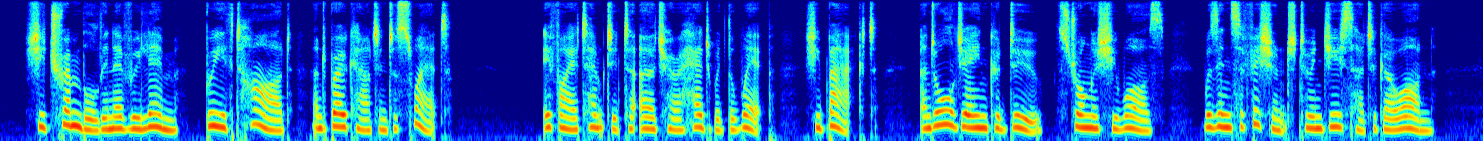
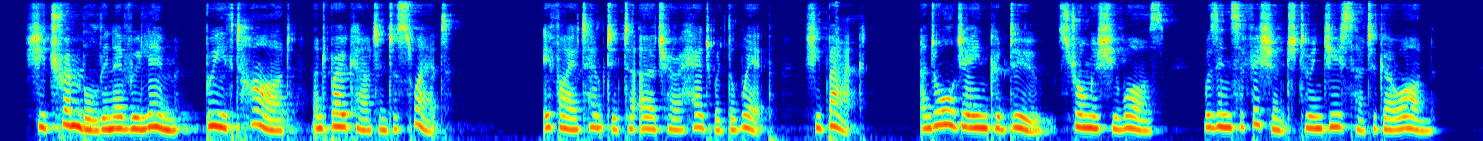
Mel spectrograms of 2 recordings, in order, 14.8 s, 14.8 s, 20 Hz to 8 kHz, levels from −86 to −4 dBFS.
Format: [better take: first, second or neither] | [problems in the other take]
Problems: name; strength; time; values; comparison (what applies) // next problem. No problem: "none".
first | noise reduction (neural mask model DeepFilterNet 3)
